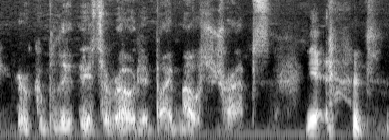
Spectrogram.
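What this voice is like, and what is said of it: Good impression of a horror-movie villain. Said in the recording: “Wow, that's a good impression.”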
